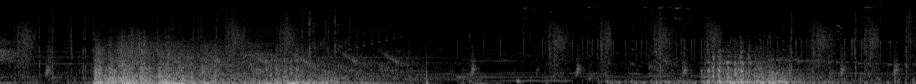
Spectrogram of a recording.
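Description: Deep explosions boom and rumble.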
